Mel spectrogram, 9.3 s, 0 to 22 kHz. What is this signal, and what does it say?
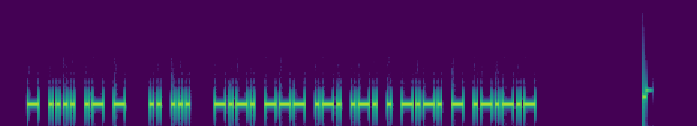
Morse code, heard as a keyed tone, about 25 wpm, 700 Hz. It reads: THAT IS CORRECT.
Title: Sentences from Top 1000 Words - Review Part 2 - 25wpm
